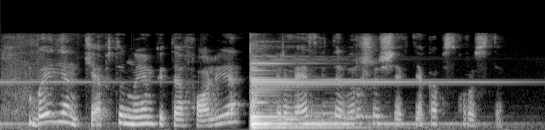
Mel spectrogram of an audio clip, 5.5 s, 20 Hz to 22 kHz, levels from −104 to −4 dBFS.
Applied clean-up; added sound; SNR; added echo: none; Piano; -3 dB; none.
